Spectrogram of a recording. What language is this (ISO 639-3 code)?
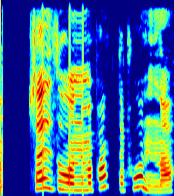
isl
